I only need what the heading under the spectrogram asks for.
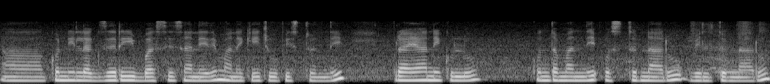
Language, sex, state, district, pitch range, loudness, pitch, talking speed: Telugu, female, Telangana, Karimnagar, 180-195 Hz, -16 LUFS, 185 Hz, 95 wpm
